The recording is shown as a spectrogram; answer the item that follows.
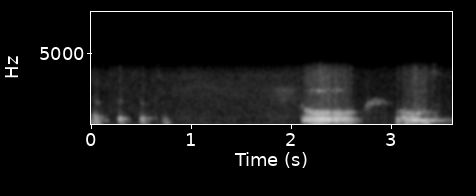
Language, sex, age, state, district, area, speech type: Hindi, male, 30-45, Madhya Pradesh, Balaghat, rural, conversation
